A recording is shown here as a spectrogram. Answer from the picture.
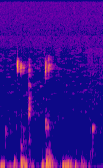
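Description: A computer mouse clicking several times in quick succession, short sharp clicks.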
